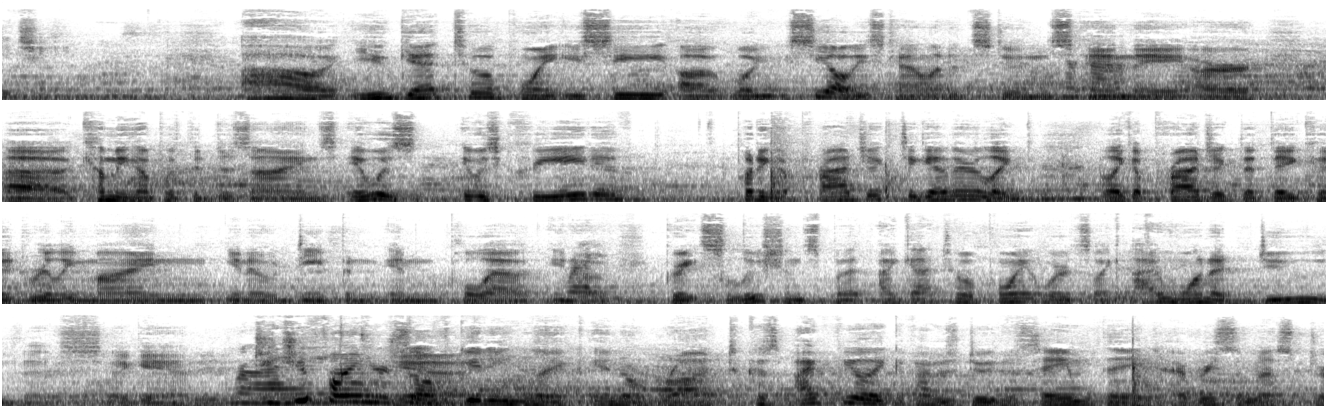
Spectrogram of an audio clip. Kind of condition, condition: setting, busy venue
